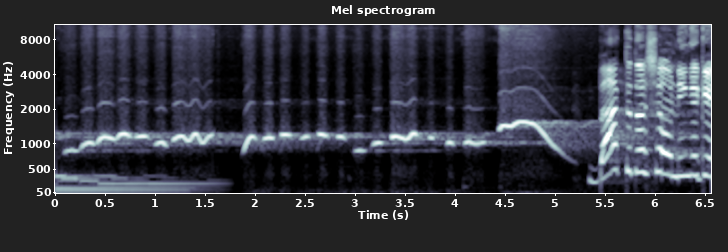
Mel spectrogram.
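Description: Music: a whistled tune with vibrato over a light ticking beat, with low chord and bass notes dropping out about a second and a half in. The tune ends on a falling glide, and a woman's voice starts speaking near the end.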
